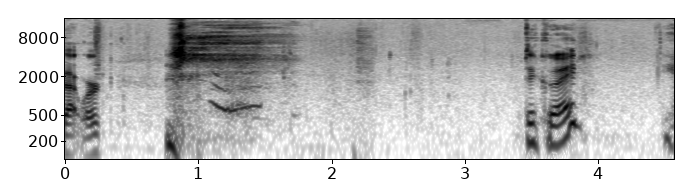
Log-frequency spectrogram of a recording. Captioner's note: camera operator laughs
